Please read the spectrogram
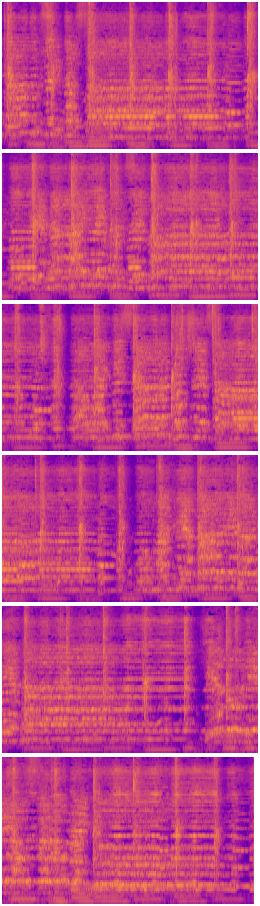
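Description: Mixed choir of women's and men's voices singing a song in unison and harmony, accompanied by a piano accordion keeping a steady, regular bass beat. About twenty seconds in the voices move to higher held notes.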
